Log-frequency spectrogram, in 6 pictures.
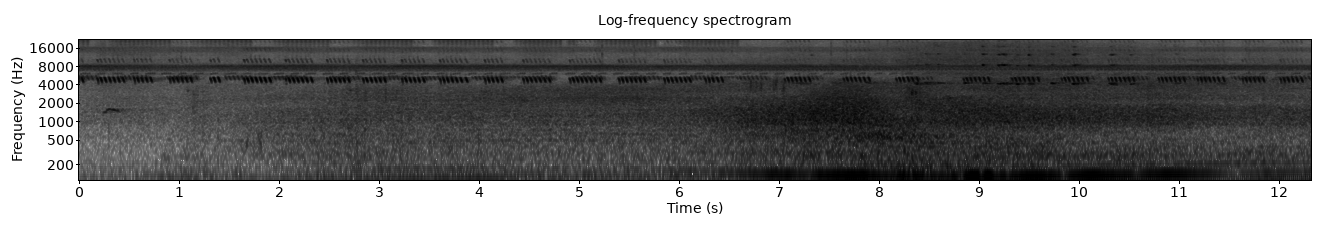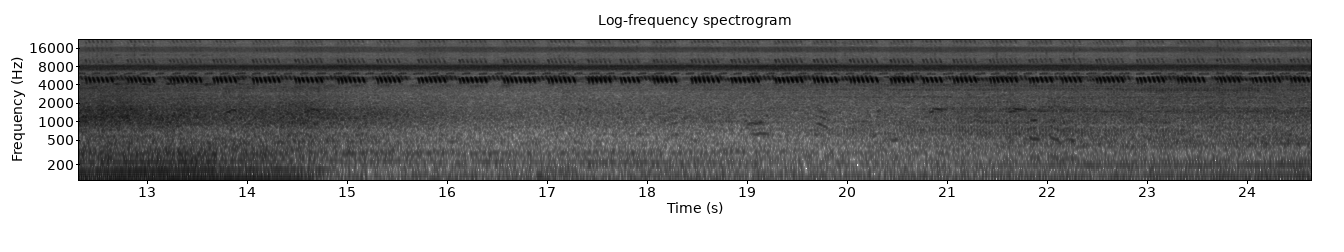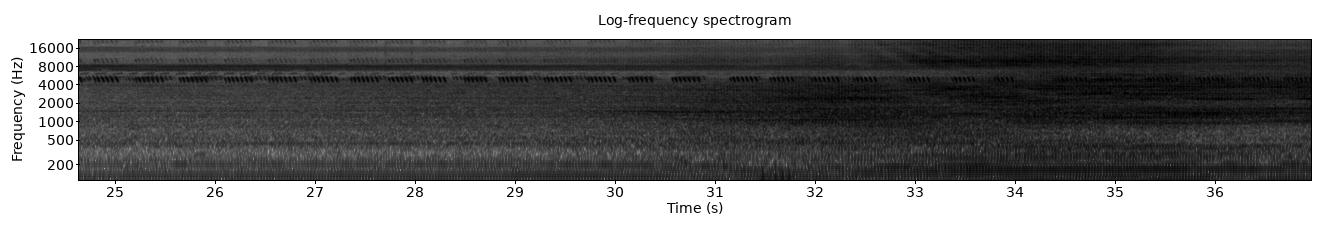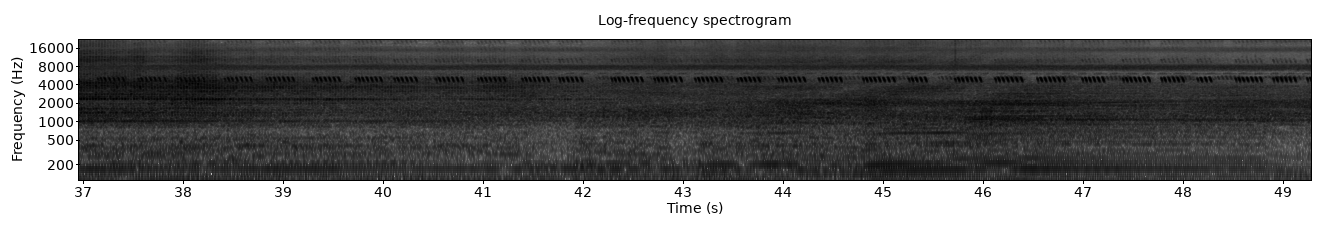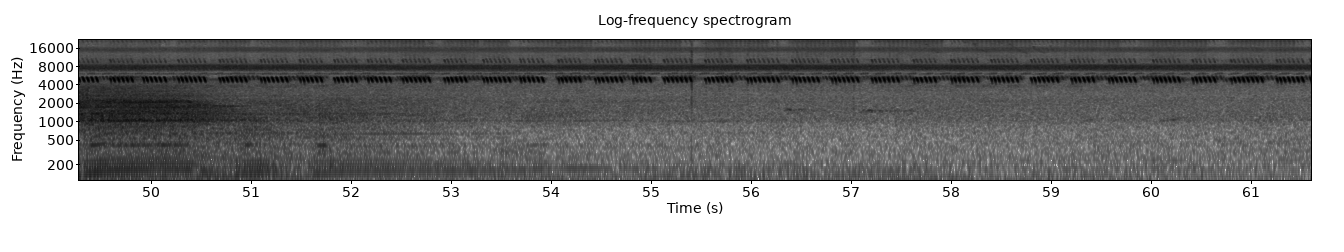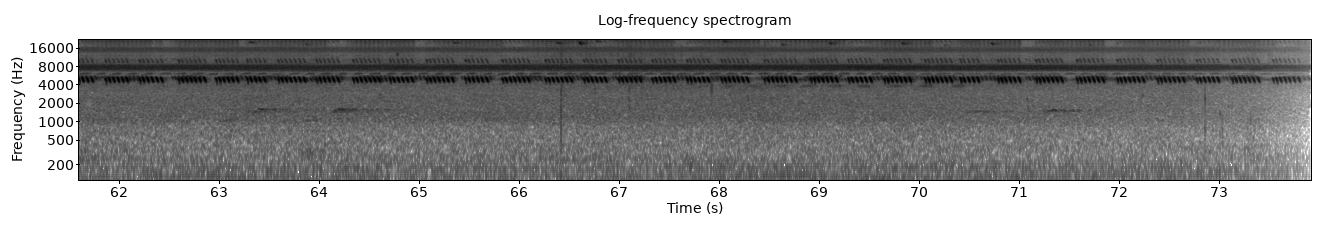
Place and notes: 佳德, 牡丹鄉 Mudan Township - Night mountains
Night mountains, Traffic sound, Insect noise, Bird call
